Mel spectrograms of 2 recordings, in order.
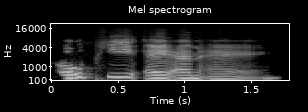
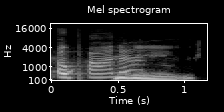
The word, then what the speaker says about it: Opana: drug name oh okay it is opana it sounds kind of sounds like ohana yes or polynesian ohana opana okay the next word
